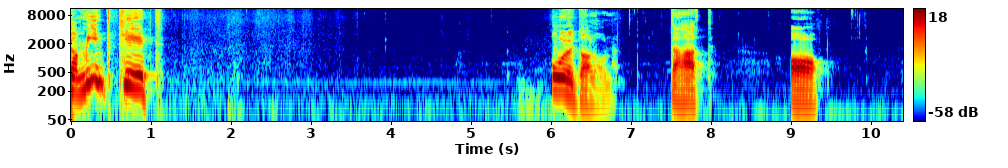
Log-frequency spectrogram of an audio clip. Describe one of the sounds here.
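An elderly man speaks with animation into a close microphone, in short bursts with pauses.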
